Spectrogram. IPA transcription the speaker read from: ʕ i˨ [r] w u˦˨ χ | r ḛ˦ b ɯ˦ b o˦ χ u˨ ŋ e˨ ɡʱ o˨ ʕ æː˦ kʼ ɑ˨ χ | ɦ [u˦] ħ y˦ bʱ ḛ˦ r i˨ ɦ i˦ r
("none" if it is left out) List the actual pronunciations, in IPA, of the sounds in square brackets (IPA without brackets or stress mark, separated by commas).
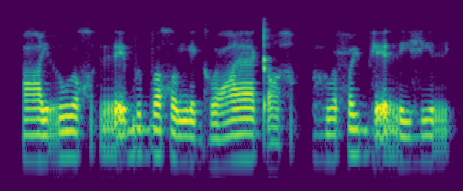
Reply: r, u˨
